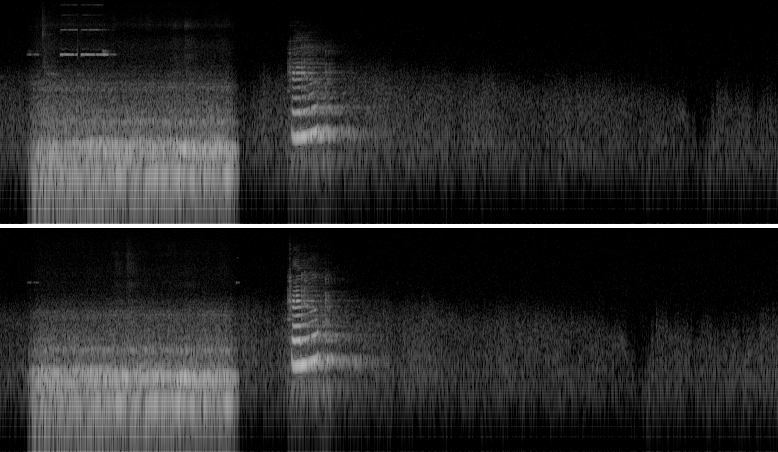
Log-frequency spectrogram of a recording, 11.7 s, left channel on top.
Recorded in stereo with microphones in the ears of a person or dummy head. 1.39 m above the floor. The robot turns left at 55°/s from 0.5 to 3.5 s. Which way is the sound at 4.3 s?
30° right (ahead or behind).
